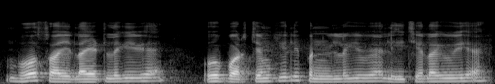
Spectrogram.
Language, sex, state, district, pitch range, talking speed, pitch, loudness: Hindi, male, Uttar Pradesh, Saharanpur, 130-150 Hz, 180 wpm, 140 Hz, -18 LUFS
